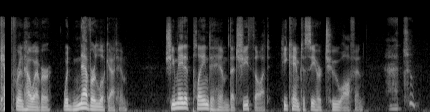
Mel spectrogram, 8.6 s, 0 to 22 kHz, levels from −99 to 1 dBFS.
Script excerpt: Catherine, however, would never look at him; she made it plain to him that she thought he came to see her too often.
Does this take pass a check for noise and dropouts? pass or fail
fail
